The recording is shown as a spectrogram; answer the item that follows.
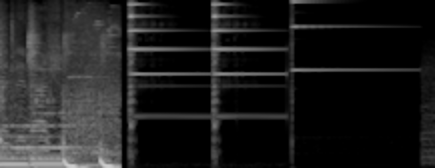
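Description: Hip-hop background music that cuts off abruptly about a second in, followed by three bell-like dings, each ringing and fading away. The last ding is higher-pitched and rings longest.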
